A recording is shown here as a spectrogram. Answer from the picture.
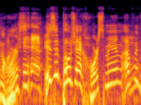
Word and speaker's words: Horseman: a it's not plural bro its horse man horseman anyway anyway you take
